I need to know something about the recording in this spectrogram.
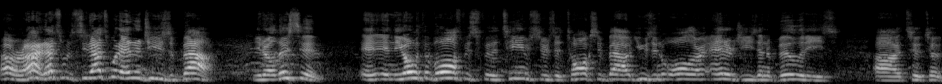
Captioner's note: applause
